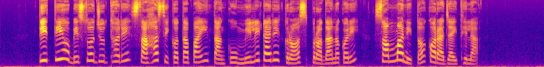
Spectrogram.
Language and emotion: Odia, neutral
